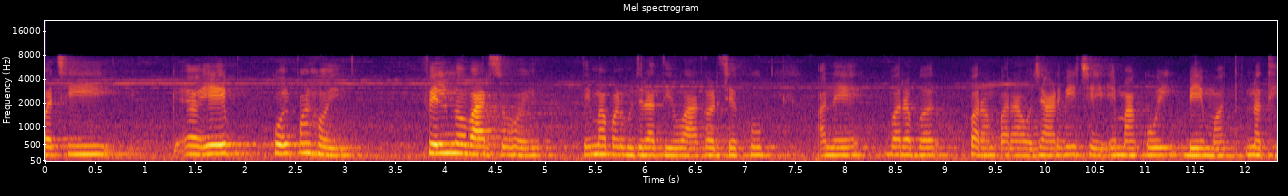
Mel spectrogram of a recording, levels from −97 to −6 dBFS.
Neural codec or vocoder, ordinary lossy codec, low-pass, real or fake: none; none; none; real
